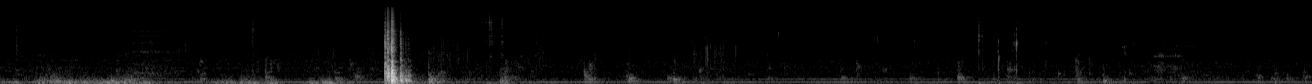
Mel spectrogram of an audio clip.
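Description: Handling noise from catching a bait shiner out of a boat's bait well: one sharp knock about four seconds in, then scattered small knocks and clicks, over a steady low hum.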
